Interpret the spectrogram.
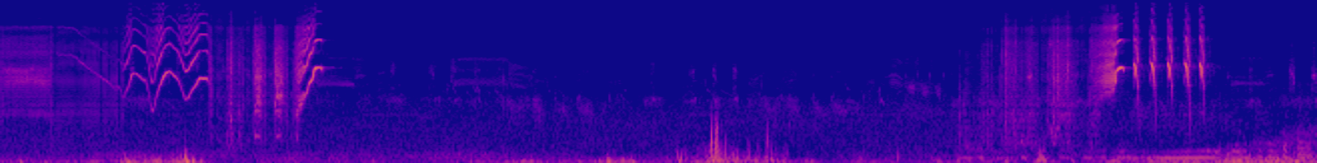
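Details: Great-tailed grackle producing wavering, looping high whistles that swoop up and down, then dry rattles. After a long lull of low background rumble, a second rattling burst ends in a fast run of sharp repeated clicks.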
